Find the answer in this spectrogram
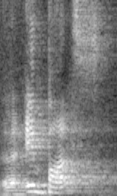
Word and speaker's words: impulse: im is stressed right impulse also here theix m is stressed in itself ites Prim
